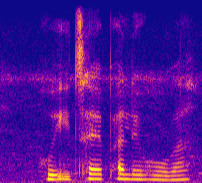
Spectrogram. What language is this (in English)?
Southern Sotho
